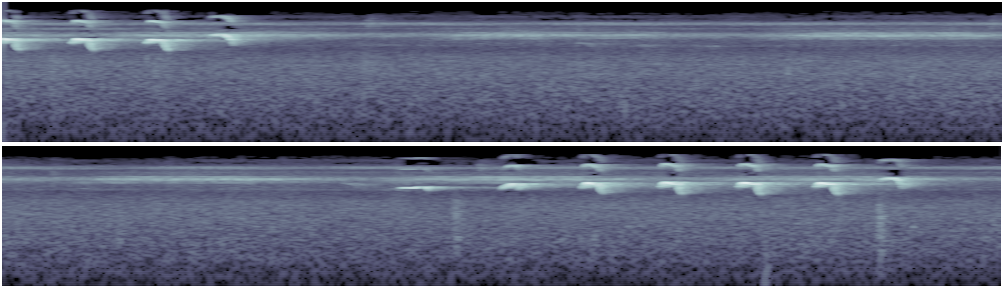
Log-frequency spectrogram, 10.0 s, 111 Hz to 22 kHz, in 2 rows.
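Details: Near-endemic Magdalena Antbird (Myrmeciza palliata) at Rio Claro, Magdalena Valley, Colombia, March 2012, giving high, sharp, down-slurred notes in two quick bursts, about four notes then seven, over a soft steady hiss.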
